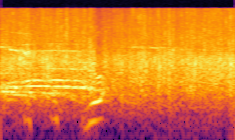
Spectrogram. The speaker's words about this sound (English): Please put your hands together. Welcome.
